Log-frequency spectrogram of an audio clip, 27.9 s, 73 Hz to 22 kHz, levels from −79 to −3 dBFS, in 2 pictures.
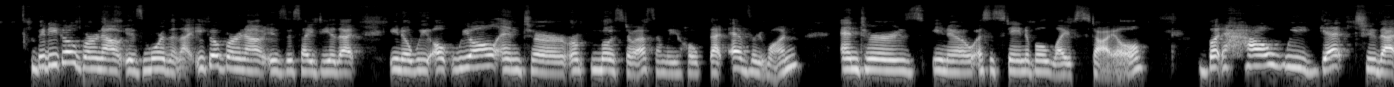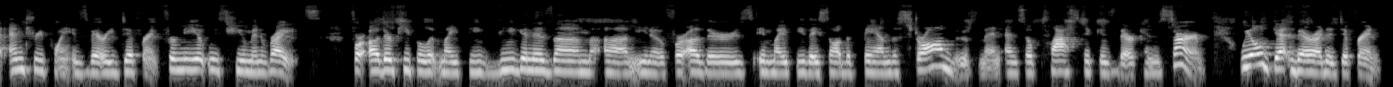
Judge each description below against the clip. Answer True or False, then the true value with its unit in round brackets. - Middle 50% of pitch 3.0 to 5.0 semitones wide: True (3.3 semitones)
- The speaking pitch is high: True (210 Hz)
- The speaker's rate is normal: True (185 wpm)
